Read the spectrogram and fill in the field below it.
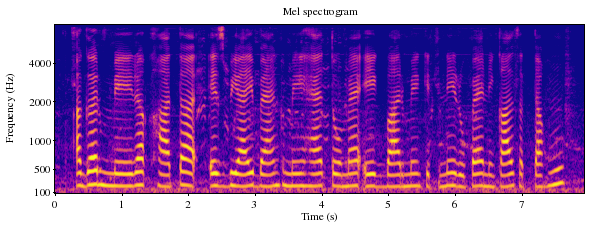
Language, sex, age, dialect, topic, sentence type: Hindi, male, 25-30, Marwari Dhudhari, banking, question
